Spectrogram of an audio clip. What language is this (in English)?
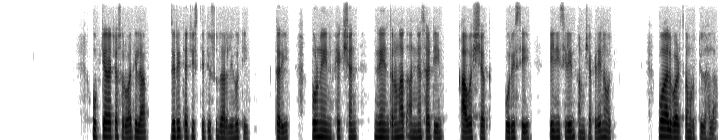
Marathi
